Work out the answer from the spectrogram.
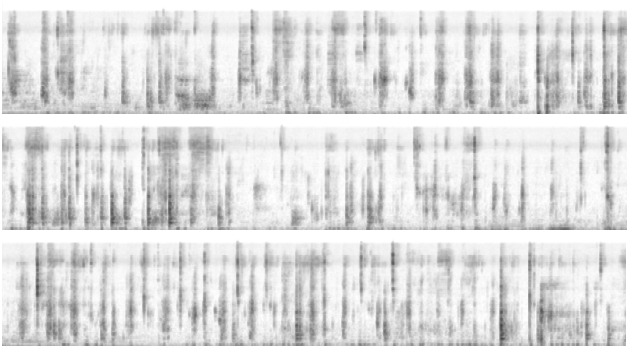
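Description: Close-up eating sounds: a man chewing handfuls of rice and beef curry, with many short, irregular mouth clicks throughout.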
